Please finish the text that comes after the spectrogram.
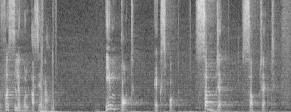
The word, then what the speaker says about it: import: the next one is import import a noun then the next one is import i am asking you to take an action then escort he is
